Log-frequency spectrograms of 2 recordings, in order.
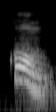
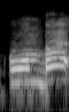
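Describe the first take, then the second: First: The word ends on an m sound, no b. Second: The word ends with an audible b sound. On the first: The speaker calls it right. "कोम ऐसे बोलना चाहिए" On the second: The speaker calls it wrong. "कोम्ब नहीं बोलना चाहिए"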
